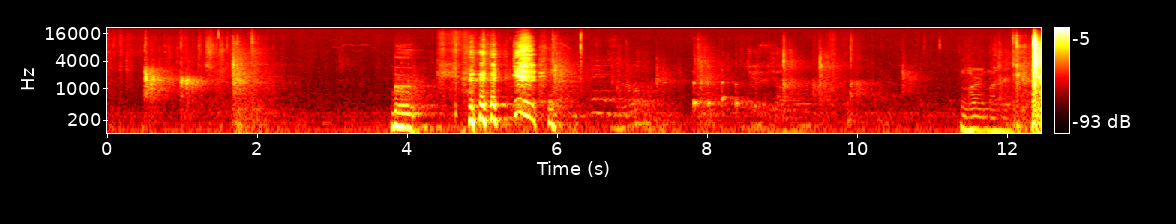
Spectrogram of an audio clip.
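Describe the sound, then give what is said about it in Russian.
Several sharp knocks on a door come in quick bursts, fairly loud, with people talking around them. “открой дверь, пойди, кто-то стучит.”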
